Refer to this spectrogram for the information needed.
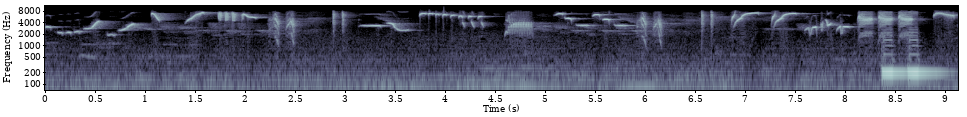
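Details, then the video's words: Hill blue flycatcher singing loudly with fluting notes, for luring and tutoring other birds: fast run of high whistled slurs and chirps, sharp rising and falling strokes, dense phrases with brief pauses, a low steady hum near the end. "Tledekan Gunung Gacor Nyuling Keras Cocok Untuk Pancingan Dan Masteran"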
